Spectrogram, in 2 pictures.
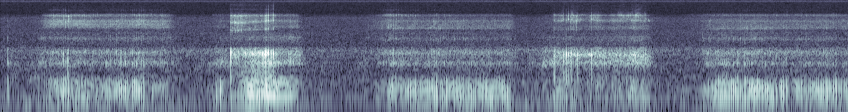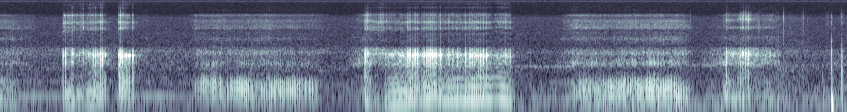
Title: My snore live💓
